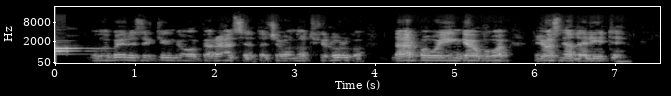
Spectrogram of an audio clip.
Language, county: Lithuanian, Šiauliai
